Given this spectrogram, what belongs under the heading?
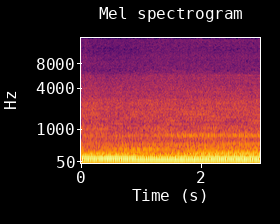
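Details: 2014 Silverado after replacing the leaking AC discharge hose, idling with AC on max cold and fan on high before refrigerant charging: deep, smooth, steady rumble with no misses, knocks or squeals; healthy idle.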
